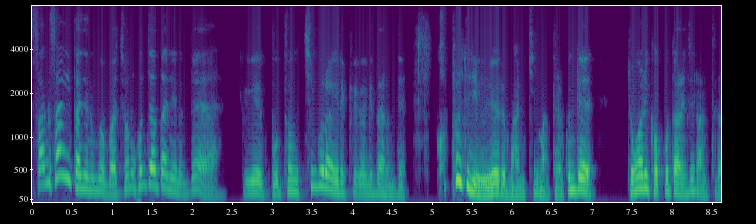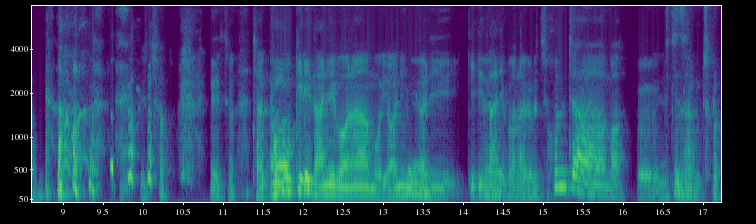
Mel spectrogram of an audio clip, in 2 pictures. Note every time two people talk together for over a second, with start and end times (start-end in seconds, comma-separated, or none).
none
